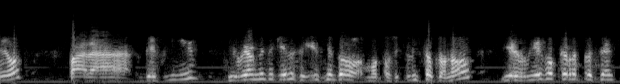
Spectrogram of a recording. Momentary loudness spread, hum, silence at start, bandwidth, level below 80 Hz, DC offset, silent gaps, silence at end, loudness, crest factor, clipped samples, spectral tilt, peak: 13 LU; none; 0 s; 5.4 kHz; -64 dBFS; under 0.1%; none; 0.05 s; -18 LUFS; 18 dB; under 0.1%; -6.5 dB/octave; 0 dBFS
